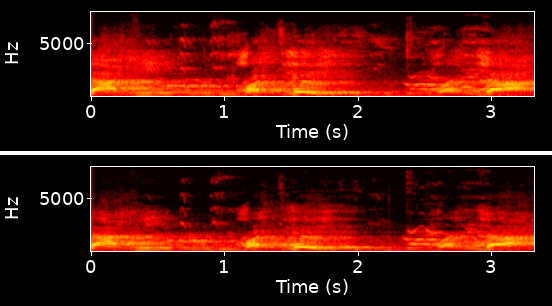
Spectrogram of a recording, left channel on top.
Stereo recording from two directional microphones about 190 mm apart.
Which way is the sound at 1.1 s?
15° right (ahead or behind).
